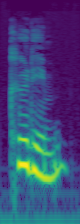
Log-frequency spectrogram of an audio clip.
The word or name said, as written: 그림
